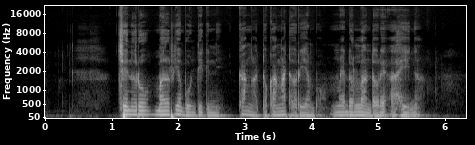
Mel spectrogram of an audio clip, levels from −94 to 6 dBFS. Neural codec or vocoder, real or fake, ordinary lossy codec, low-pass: none; real; none; none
